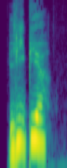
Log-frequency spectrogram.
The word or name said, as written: libyer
